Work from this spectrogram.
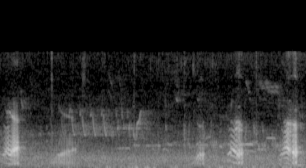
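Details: Edible frogs croaking lively in a stream flowing into the Svratka river beside a cycle path, Brno-south, Czech Republic: short rasping bursts near the start, around three seconds and at the end, over steady hissing water.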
